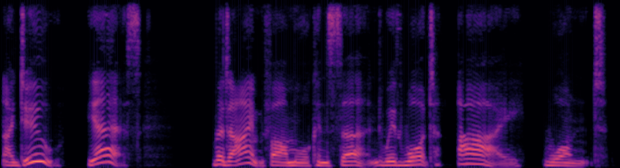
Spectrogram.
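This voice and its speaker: Sly aristocratic gentleman, slow amused drawl, period storybook, read by a woman. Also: sits low, big pitch swings, no room sound, full character voice. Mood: teasing. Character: teasing aristocratic male earl, languid and sly.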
